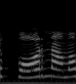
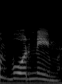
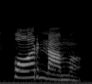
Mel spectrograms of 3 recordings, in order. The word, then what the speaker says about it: Vorname: और जर्मन में हम जिस तरह से लिखते हैं, लिखना और प्रोनाउंसिएशन अलग होता है, तो इसलिए तुम सी साई में कंफ्यूज हो जाते हो. और हम यहाँ पे फोरनामा प्रोनाउंस करते हैं बट लिखते हैं उसको VORNAME. ओके, तो वो हम इंग्लिश के अनुसार प्रोनाउंस करेंगे तो बनेगा वॉरनेम, बट नो, इट्स फोरनामा.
